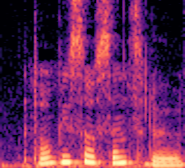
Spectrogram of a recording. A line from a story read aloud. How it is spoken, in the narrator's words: she said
